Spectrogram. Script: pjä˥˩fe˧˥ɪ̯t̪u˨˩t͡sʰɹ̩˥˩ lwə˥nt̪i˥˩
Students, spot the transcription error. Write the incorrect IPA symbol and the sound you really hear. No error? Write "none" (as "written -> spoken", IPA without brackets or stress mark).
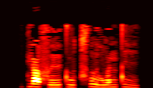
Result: none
